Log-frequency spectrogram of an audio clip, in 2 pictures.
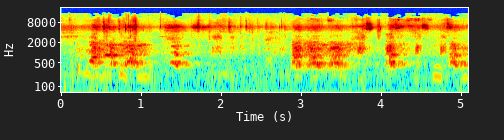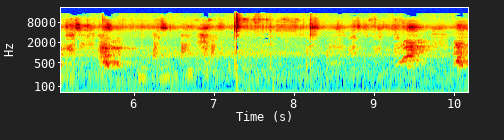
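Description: A dog barking in short repeated bursts as it is worked in protection bite training, with a single sharp crack about seven seconds in.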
